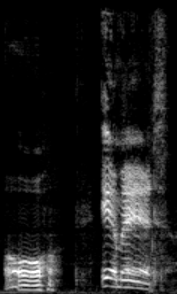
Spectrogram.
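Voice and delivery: lightly voiced chavvy lad; a hint of a cocky chav. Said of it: "like a chavvy".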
